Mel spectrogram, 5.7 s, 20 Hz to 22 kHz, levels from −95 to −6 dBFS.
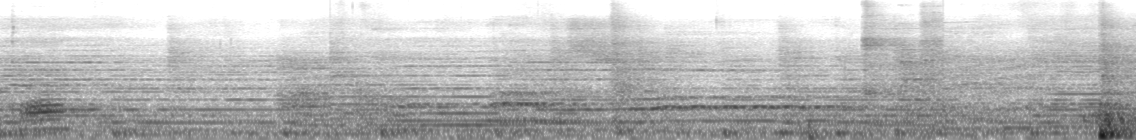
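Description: Damaged data in a compressed stream occurs twice, at 1.65 s and again at 4.72 s. At each point a stretch of the compressed data has been corrupted, so the decoder cannot read the affected frames properly, loses its place in the stream and has to hunt for the next valid frame header before decoding can resume. Each break is heard as a brief chirp or blip cutting into the sound.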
